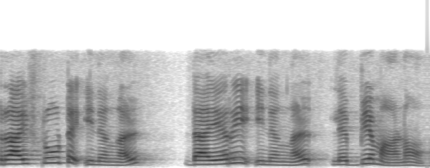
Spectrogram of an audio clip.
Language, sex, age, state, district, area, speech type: Malayalam, female, 30-45, Kerala, Kannur, rural, read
